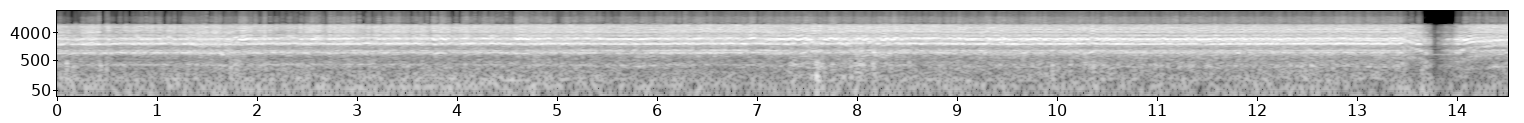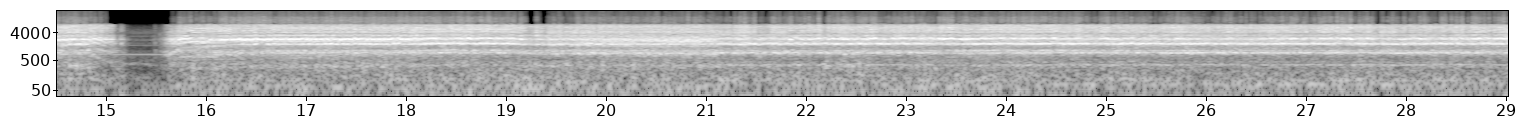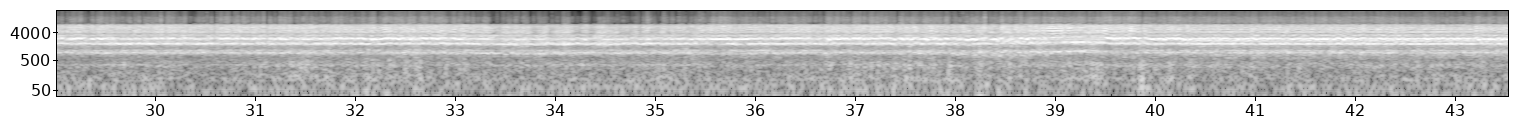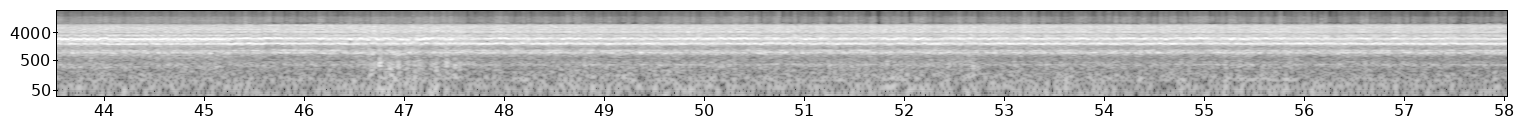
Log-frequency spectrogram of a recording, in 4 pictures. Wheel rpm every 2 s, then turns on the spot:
230, 230, 230, 220, 220, 210, 180, 110, 200, 220, 220, 230, 230, 230, 230, 230, 230, 230, 230, 230, 210, 210, 220, 230, 240, 230, 230, 230, 230.
none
